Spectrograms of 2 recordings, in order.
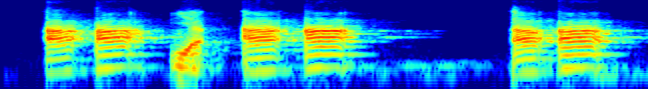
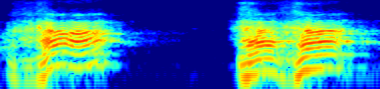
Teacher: dia itu jahr sifatnya artinya tidak mengeluarkan napas sedangkan kalau ha ha ha nah dia mengeluarkan napas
